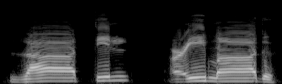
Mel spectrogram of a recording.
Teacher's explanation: Ain read from the middle of the throat. Mim we long due to alif madda and on the dal we make qalqala.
